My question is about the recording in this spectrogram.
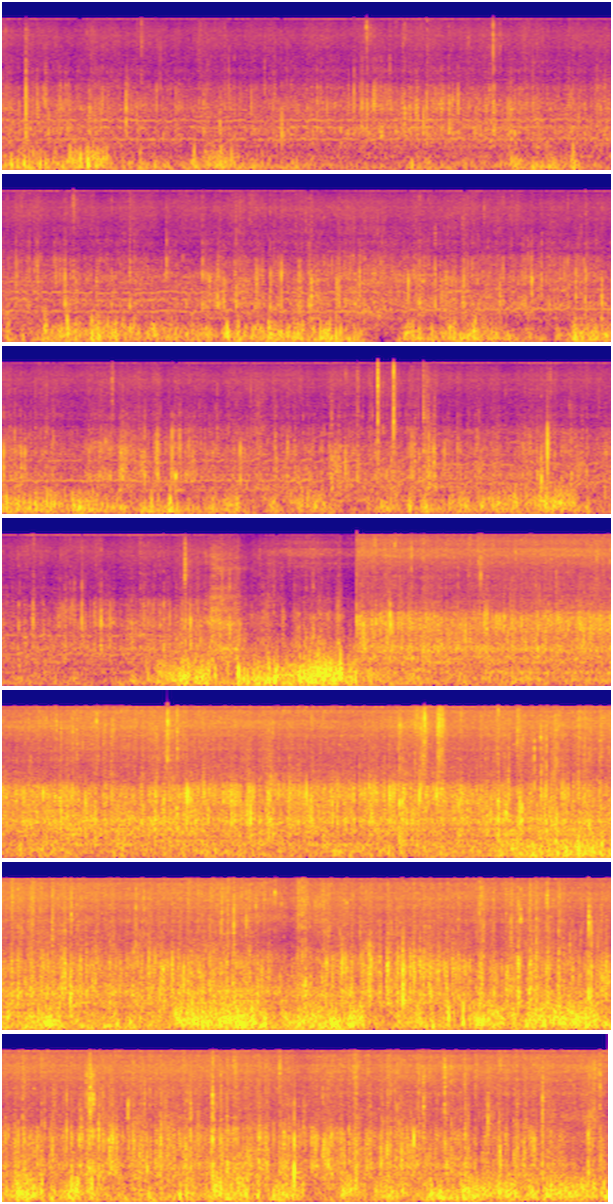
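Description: Mountain bike rolling fast down a dirt forest track: tyres on gravel, frame rattle and wind buffeting the camera microphone. About halfway through it turns louder and harsher as the bike runs onto loose stones.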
